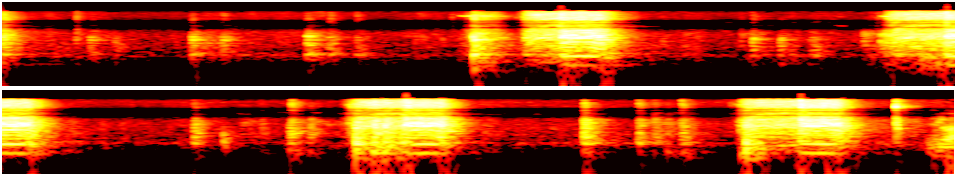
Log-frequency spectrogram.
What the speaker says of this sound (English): Now that I have all the screws in, I can just tighten them up.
